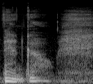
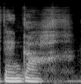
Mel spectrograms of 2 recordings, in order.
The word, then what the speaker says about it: Van Gogh: vincent van gaal in hollywood he was vincent van gogh in 19th century netherlands he was van gaach which is the correct pronunciation but i like your spirit challenging me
